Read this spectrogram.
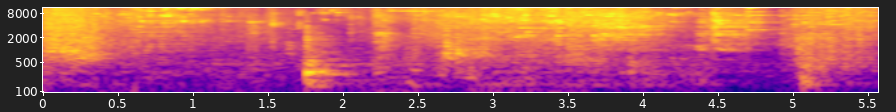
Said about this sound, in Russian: Ты вот слышишь, как вот этот вот грохот камней, которые выкидывают туда-сюда, кадают, и подметают стекла. Этот звон тоже вот очень так хорошо слышен. Звон стекол после обстрелов.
